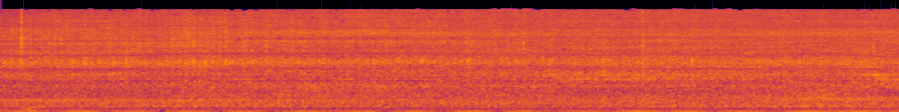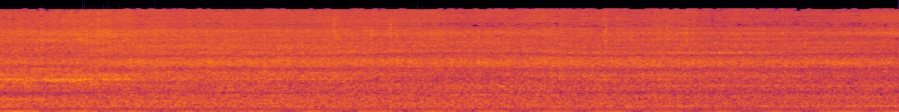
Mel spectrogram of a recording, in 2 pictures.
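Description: Rice combine harvester running steadily while it cuts and threshes ripe rice, a continuous mechanical drone with a low, evenly pulsing throb.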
